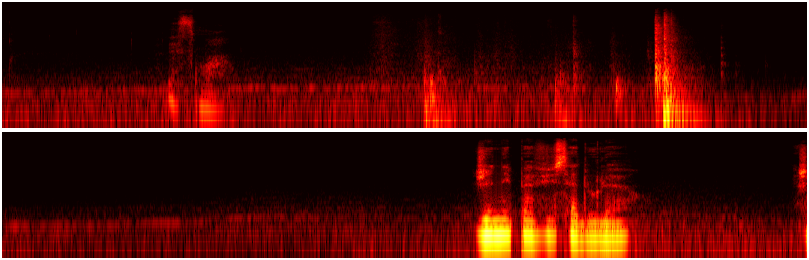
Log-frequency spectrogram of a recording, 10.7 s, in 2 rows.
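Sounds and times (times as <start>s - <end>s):
speech: 1.1s - 1.6s, 8.6s - 9.6s
door being shut sharply: 3.8s - 4.9s.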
